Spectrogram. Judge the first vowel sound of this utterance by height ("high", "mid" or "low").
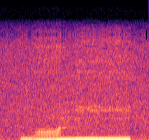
mid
